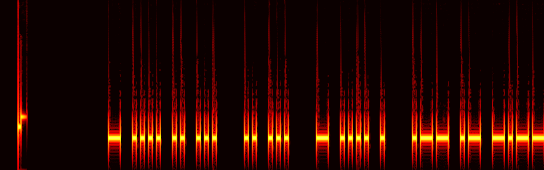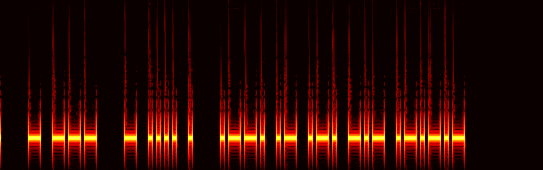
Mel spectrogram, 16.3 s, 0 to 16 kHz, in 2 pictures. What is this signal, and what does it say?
Morse code, heard as a keyed tone, about 20 wpm, 700 Hz. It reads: THIS IS THE WAY TO THE PARK.
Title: Sentences with 4-Word Phrases - 20wpm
